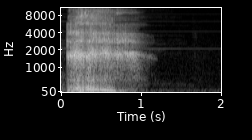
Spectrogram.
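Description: A man's loud, breathy vocal burst into a close headset microphone, a huff of exhaled laughter about a second long that ends abruptly, followed by quiet.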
